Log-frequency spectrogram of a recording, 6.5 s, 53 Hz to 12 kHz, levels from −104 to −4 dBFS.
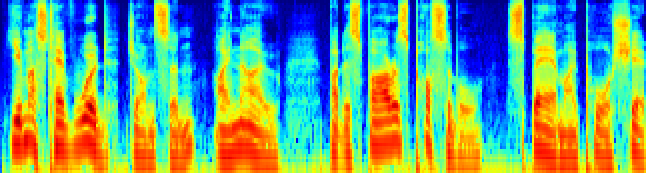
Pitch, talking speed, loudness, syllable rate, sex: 105 Hz, 150 wpm, -21 LUFS, 3.6 syllables/s, male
